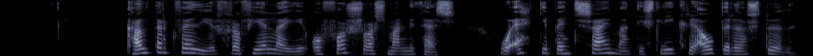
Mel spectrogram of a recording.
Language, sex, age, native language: Icelandic, female, 60-69, Icelandic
